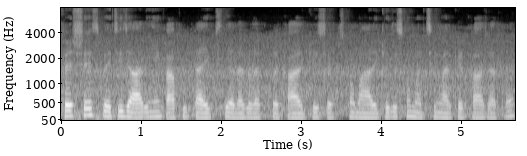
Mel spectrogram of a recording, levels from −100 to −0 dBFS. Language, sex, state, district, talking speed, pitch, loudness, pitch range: Hindi, male, Madhya Pradesh, Katni, 200 wpm, 120 Hz, -19 LUFS, 115-130 Hz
